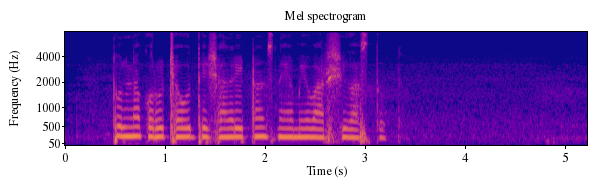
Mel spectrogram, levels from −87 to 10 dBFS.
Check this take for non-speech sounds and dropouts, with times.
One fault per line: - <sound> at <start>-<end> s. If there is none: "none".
none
